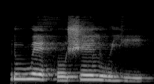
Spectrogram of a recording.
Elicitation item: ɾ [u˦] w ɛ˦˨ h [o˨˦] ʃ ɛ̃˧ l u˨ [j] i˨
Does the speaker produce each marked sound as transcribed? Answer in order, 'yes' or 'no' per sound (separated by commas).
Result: yes, no, yes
